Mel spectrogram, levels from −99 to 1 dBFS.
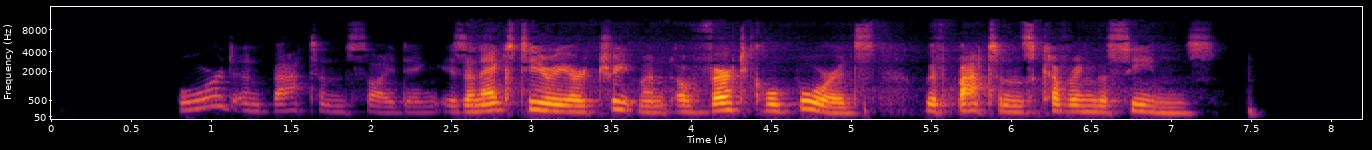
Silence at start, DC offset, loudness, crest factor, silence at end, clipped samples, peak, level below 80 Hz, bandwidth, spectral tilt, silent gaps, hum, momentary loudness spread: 0.8 s; under 0.1%; -24 LUFS; 24 dB; 1 s; under 0.1%; -2 dBFS; -82 dBFS; 10.5 kHz; -4.5 dB/octave; none; none; 22 LU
